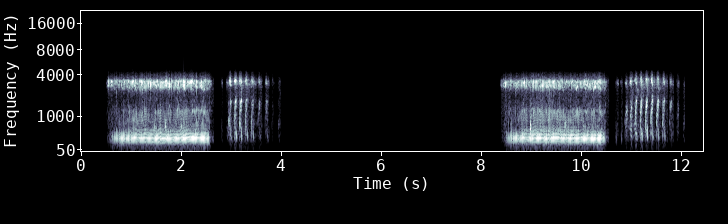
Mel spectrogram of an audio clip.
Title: Snoring Ginger (boxer)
